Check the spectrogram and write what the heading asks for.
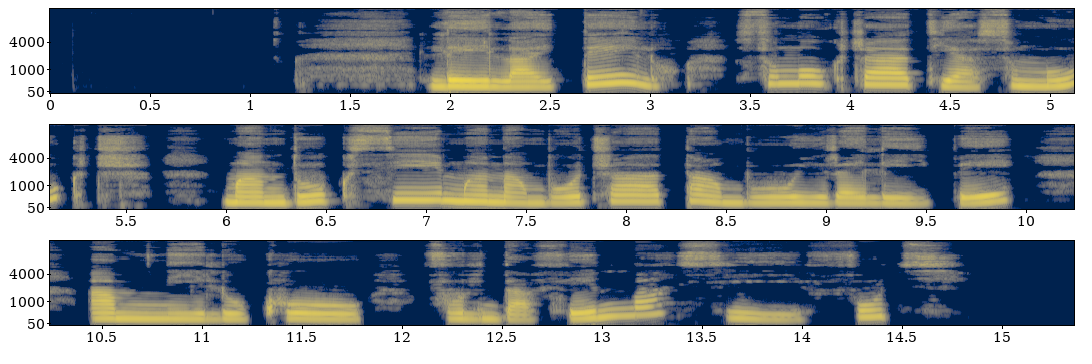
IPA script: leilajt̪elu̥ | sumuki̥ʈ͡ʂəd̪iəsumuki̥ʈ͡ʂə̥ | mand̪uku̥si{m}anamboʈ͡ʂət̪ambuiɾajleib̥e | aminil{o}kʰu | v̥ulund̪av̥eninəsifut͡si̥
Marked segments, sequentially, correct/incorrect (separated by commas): correct, incorrect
